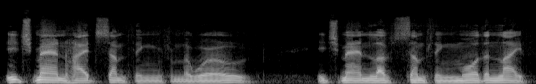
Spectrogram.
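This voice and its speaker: An actor in a 1950s radio drama playing a suave, sinister blackmailer who speaks with courteous, deliberate menace. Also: male voice, low-pitched, steady tone, darkish tone, clean tone, no room sound. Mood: smooth menace. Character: suave sinister doll-shop owner, a blackmailing self-proclaimed genius.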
